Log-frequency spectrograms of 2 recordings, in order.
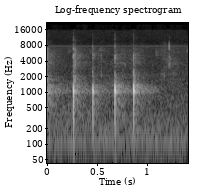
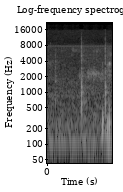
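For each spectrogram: First: solid metal-backed polymer pistol frame. Second: hollow polymer pistol grip.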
